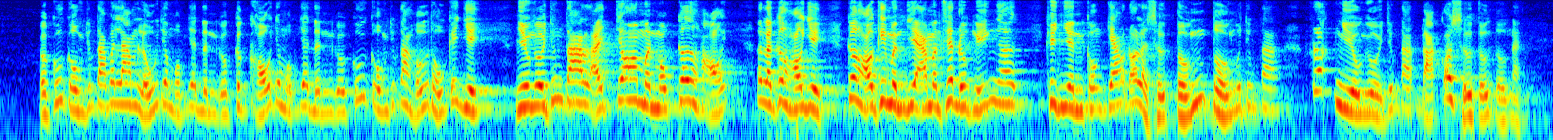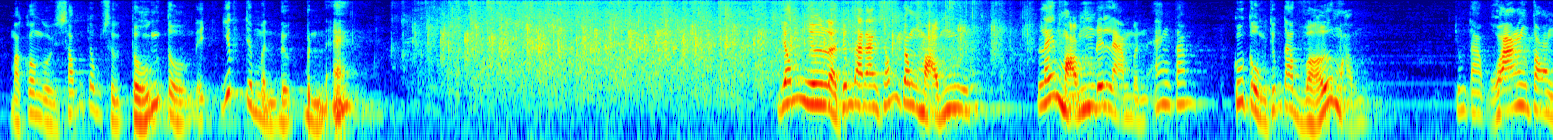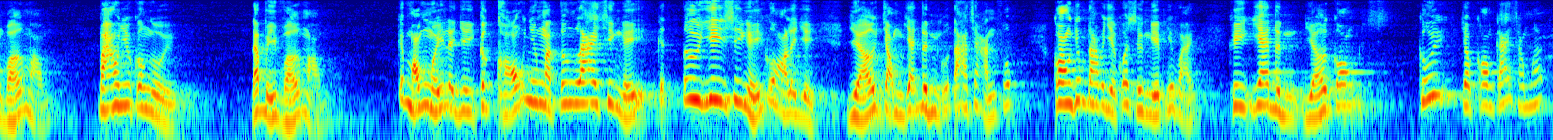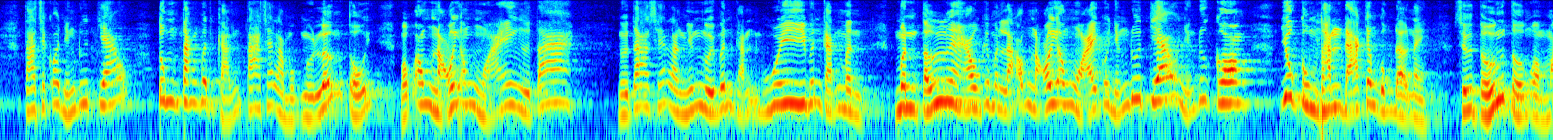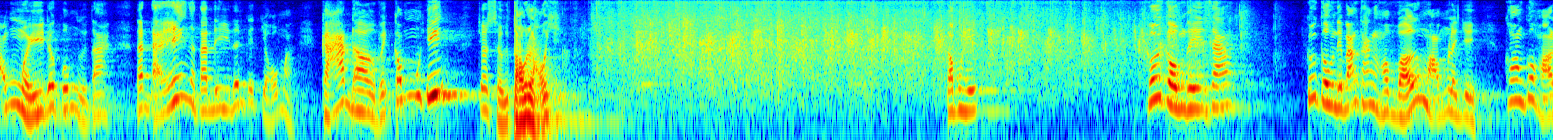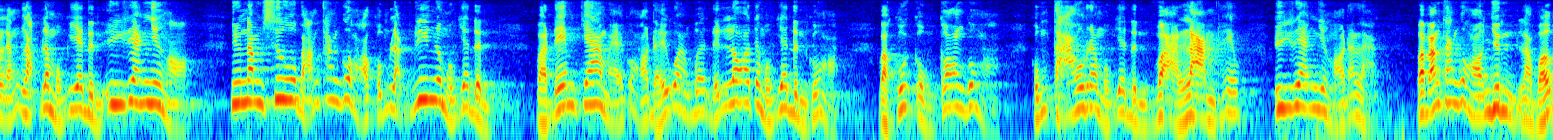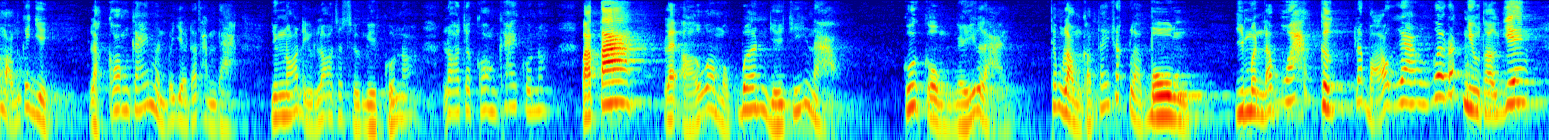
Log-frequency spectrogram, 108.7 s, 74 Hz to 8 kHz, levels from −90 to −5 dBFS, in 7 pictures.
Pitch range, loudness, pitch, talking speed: 175-250 Hz, -24 LUFS, 215 Hz, 230 wpm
